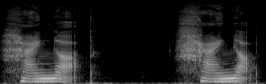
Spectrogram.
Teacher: here we stress the up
